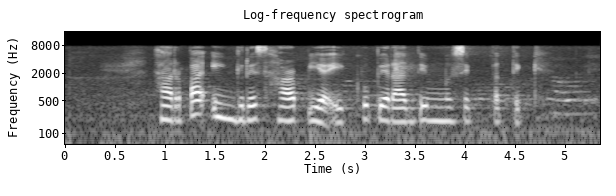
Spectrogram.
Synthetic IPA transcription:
harpaʔiŋɡɾɪsharpjaʔikupiɾat̪imusɪk̚pət̪ɪk

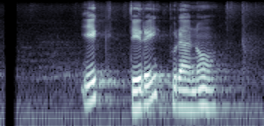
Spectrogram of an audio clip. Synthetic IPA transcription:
ekd̪ʱeɾʌjpuɾano

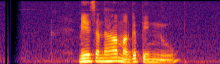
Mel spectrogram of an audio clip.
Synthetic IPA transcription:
meːsand̪ɐɦamaɡəpenːuː

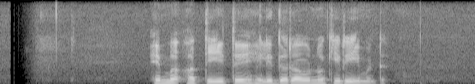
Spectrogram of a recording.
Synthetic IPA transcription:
eməʔat̪iːt̪eːɦelid̪ɐɾaʋunokiɾiːməʈə

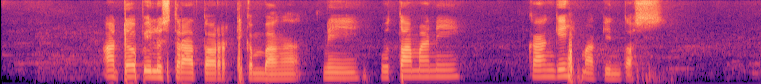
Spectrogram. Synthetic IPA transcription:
ʔaɖ̥ɔ̤pilust̪ɾat̪ɔrd̪̥i̤kəmbaŋa | neut̪amane | kaŋɡɪhmakint̪ɔs

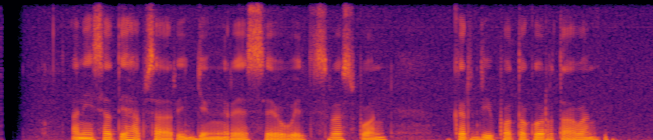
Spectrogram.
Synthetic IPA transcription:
ʔanisat̪iɦapsaɾid͡ʒɨŋrɛsɛwit̪srɛspɔn | kərdipɔt̪ɔkurt̪awan

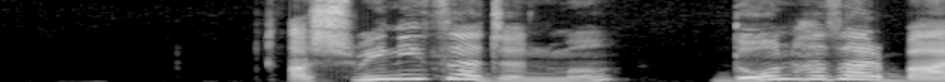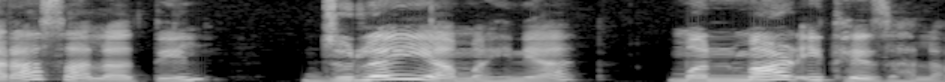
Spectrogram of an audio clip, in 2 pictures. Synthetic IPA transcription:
əɕʋinit͡sad͡ʑənmə | d̪onɦəd͡zaɾbaɾasalat̪iːl | d͡zuləjjaməɦinjat̪̚ | mənmaɽit̪ʰed͡zʱala̰

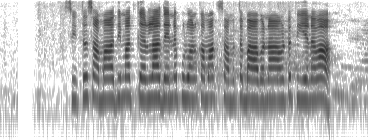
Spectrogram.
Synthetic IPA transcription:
sit̪əsamaːd̪ʱimat̪kəɾəlad̪enːəpuluʋaŋkamaksamət̪əbʱaːʋənaːʋəʈət̪ijənəʋa

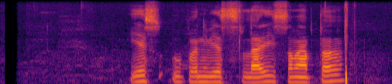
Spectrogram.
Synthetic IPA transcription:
esupʌnibeslajsʌmapt̪ʌ

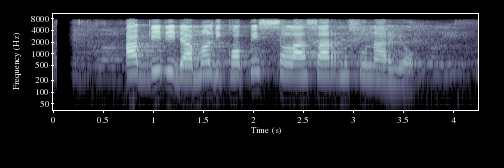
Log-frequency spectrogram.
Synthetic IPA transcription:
ʔab̚dididaməldikopɪsːəlasarnusunaɾjo

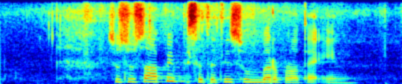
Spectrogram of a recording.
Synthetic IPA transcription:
sususapib̥i̤sɔd̥̪a̤d̪̥i̤sumbərpɾɔt̪ḛʔɪn

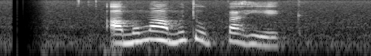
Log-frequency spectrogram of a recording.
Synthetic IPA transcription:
a̰mumaːmut̪upːaɦijek

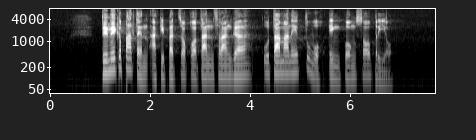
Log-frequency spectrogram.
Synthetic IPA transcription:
d̪̥e̤nekəpat̪ɛna̰kib̥ä̤t̪̚t͡ʃɔkɔt̪ansəɾaŋɡa | ut̪amanet̪uwʊhɪŋb̥ɔŋsɔpɾḭɔ̰

